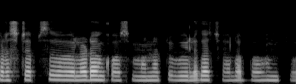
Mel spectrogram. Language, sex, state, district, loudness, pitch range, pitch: Telugu, female, Andhra Pradesh, Chittoor, -23 LUFS, 190-200 Hz, 195 Hz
